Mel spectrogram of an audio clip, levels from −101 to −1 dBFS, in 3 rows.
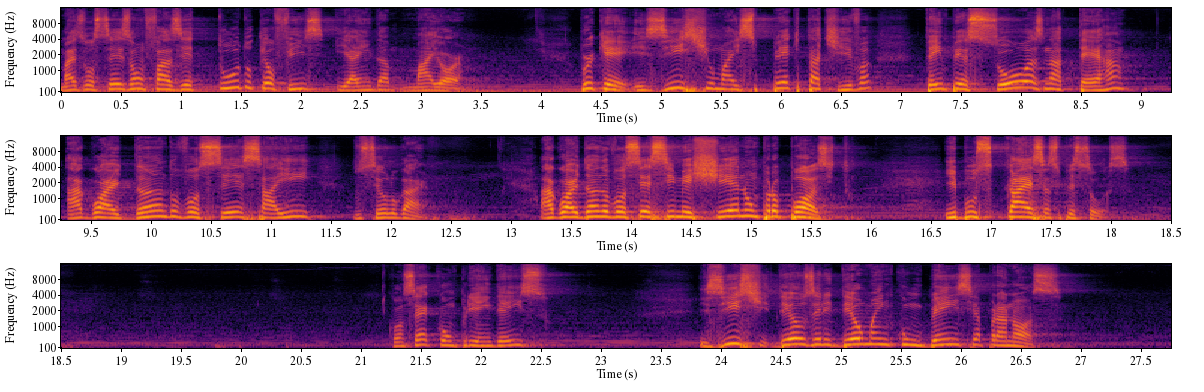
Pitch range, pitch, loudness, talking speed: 170-225 Hz, 205 Hz, -25 LUFS, 100 wpm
